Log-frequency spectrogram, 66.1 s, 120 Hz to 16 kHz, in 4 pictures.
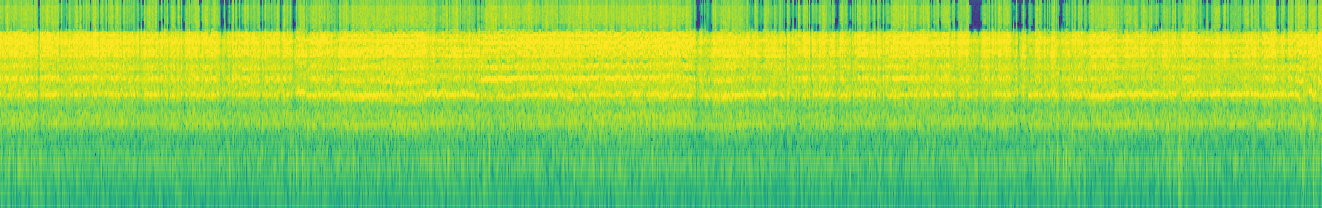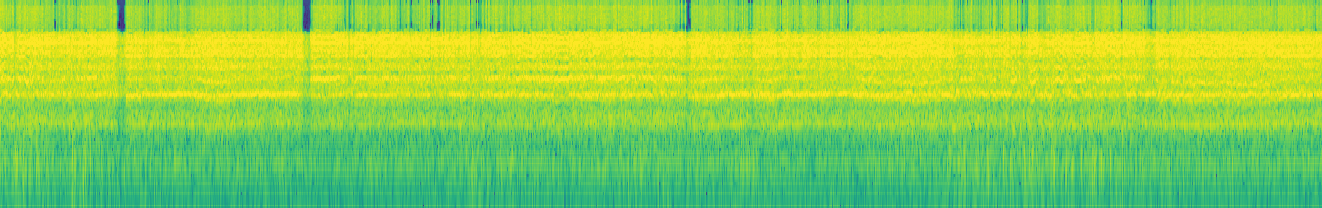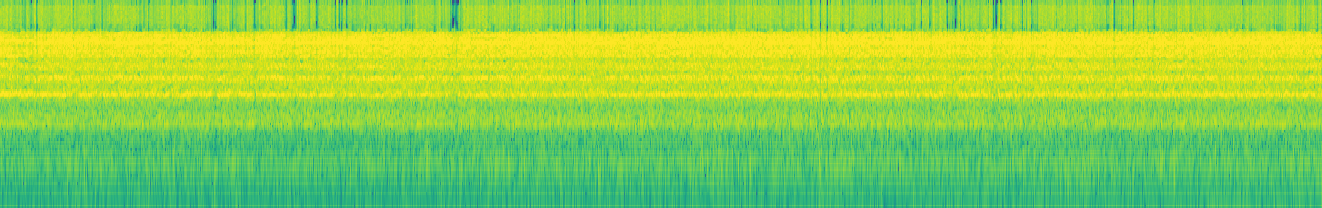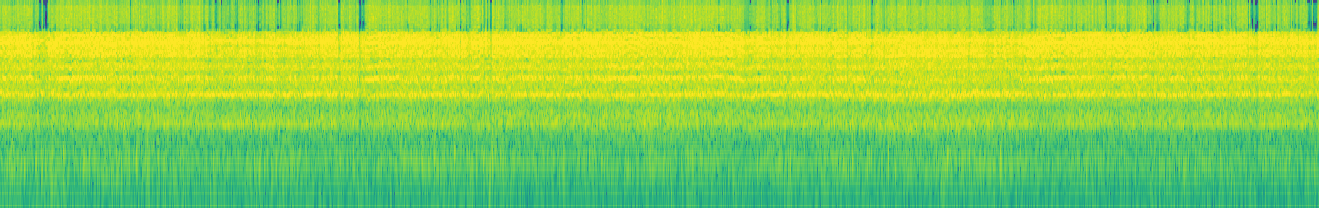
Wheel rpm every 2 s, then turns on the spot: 230, 230, 220, 220, 230, 230, 230, 230, 230, 230, 230, 220, 220, 220, 230, 220, 230, 240, 230, 230, 230, 240, 230, 230, 230, 230, 230, 230, 230, 220, 220, 230, 230.
none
